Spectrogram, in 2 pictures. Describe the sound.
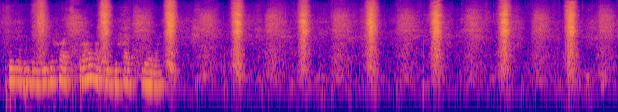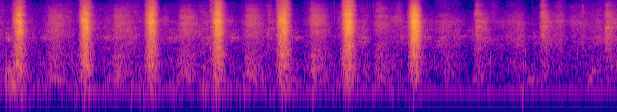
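Forceful, rhythmic breaths through the nostrils in a powerful breathing exercise, breathing out through the right nostril and in through the left, sharp sniff-like bursts about once a second, loud, continuing steadily for over twenty seconds after a brief spoken voice at the start.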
